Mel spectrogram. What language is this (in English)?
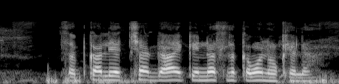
Bhojpuri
